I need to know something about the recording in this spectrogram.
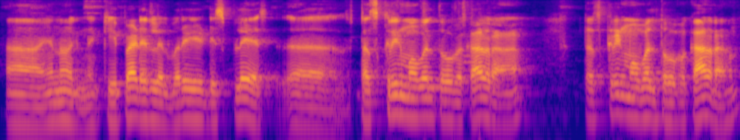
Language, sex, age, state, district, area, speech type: Kannada, male, 30-45, Karnataka, Koppal, rural, spontaneous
